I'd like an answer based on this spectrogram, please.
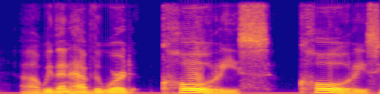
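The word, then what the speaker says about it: χωρίς: then have the word choris choris you see the the letter Ki or Chi it's pronounced like the hard CH in chorus chorus so we have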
